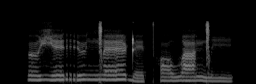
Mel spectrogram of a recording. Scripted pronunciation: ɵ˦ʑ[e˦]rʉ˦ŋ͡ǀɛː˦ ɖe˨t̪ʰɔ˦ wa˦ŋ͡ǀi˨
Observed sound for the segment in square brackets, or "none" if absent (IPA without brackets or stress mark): e˦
